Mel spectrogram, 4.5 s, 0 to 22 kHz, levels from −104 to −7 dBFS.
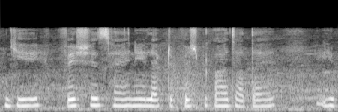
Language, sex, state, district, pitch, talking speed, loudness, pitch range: Hindi, female, Delhi, New Delhi, 230 Hz, 160 wpm, -15 LUFS, 225-240 Hz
